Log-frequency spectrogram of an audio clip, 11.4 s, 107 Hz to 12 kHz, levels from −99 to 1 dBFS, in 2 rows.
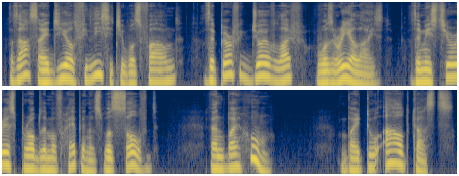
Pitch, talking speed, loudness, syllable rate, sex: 150 Hz, 130 wpm, -17 LUFS, 4.4 syllables/s, male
